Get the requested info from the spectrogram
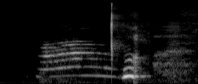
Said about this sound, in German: Sie wird nicht gequält übrigens. Sie schreit einfach nur, weil er denkt, er verhungert. Aber er verhungert nicht. Also an alle, die jetzt meine Katze schreien hören, ihr geht es gut. Sie will nur Aufmerksamkeit.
